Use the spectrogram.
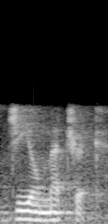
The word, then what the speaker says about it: geometric: Just like this is geometric, with the emphasis on met.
